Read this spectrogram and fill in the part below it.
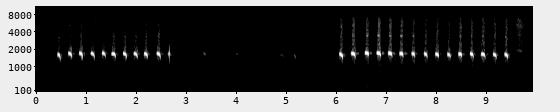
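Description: A person whistles an imitation of a garter trogon's call: a rapid series of evenly spaced clear notes, a pause, then a longer run of the same steady, bird-like call.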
